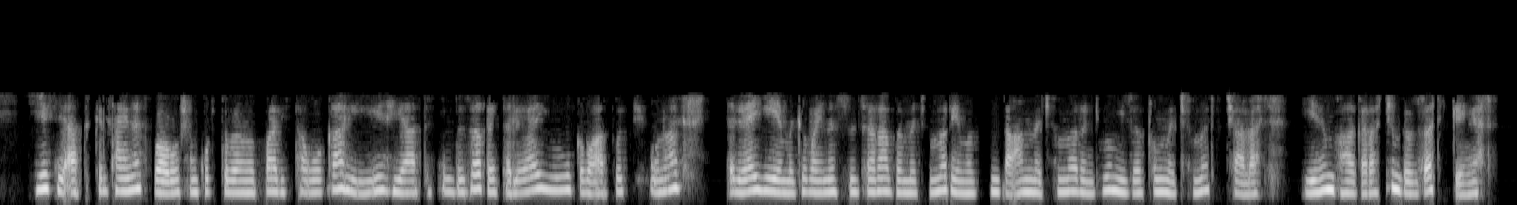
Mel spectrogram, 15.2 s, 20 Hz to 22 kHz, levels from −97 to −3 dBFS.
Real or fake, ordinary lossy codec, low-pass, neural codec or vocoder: fake; AAC, 16 kbps; 7.2 kHz; codec, 16 kHz, 4 kbps, FunCodec, trained on Chinese and English, 50 frames a second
